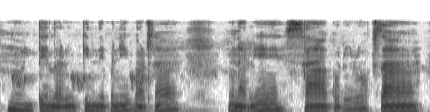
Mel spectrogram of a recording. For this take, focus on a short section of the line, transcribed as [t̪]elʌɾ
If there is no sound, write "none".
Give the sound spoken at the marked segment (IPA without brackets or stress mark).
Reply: t̪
